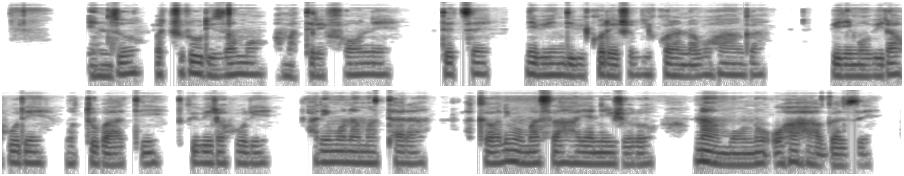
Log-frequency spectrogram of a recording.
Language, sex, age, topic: Kinyarwanda, male, 25-35, finance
